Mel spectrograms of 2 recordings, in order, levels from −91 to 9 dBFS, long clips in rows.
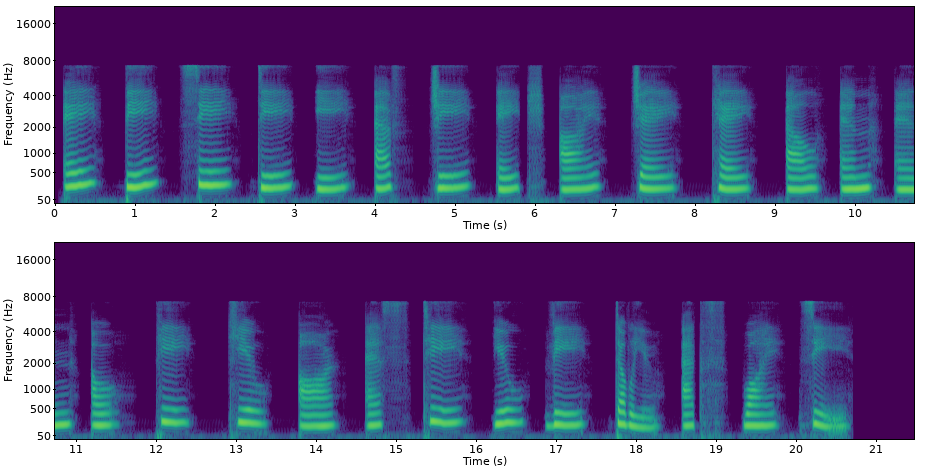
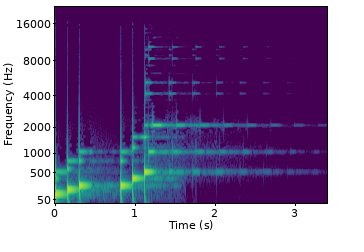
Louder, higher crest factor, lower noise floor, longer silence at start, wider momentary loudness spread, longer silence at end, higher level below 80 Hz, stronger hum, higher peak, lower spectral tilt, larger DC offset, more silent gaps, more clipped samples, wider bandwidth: second, -21 LUFS vs -14 LUFS; about the same, 16 dB vs 16 dB; second, -60 dBFS vs -69 dBFS; about the same, 0.1 s vs 0 s; second, 16 LU vs 21 LU; second, 0.85 s vs 1.8 s; second, -52 dBFS vs -46 dBFS; neither; second, -4 dBFS vs 0 dBFS; second, -7 dB/octave vs -8.5 dB/octave; neither; neither; neither; second, 7.6 kHz vs 11 kHz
